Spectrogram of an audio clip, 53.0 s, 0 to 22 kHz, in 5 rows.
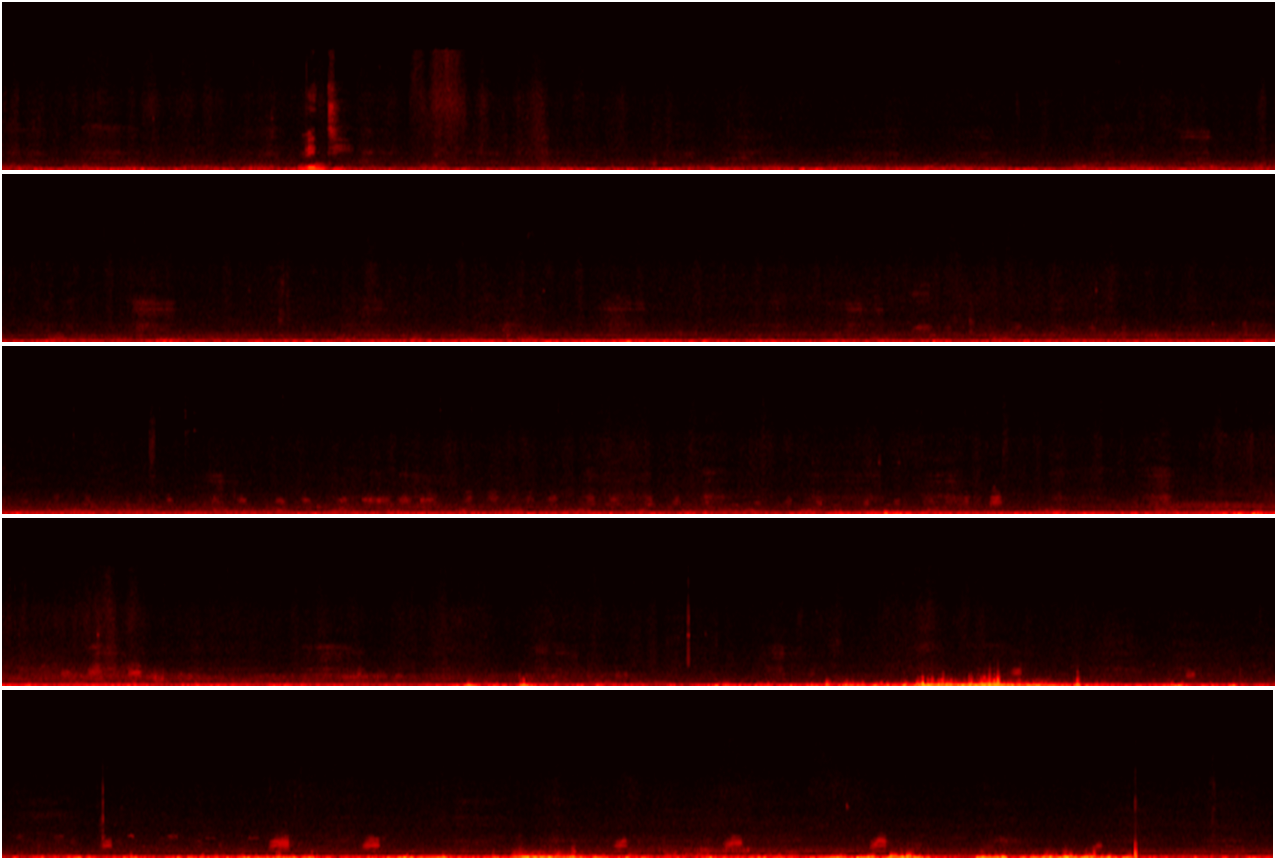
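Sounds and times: ducks quacking: 0:22.5 - 0:30.2, 0:32.2 - 0:33.5.

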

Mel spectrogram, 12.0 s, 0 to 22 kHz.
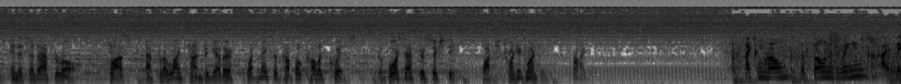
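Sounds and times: electrical mains hum: 0:00.0 - 0:12.0
woman speaking: 0:09.9 - 0:12.0.

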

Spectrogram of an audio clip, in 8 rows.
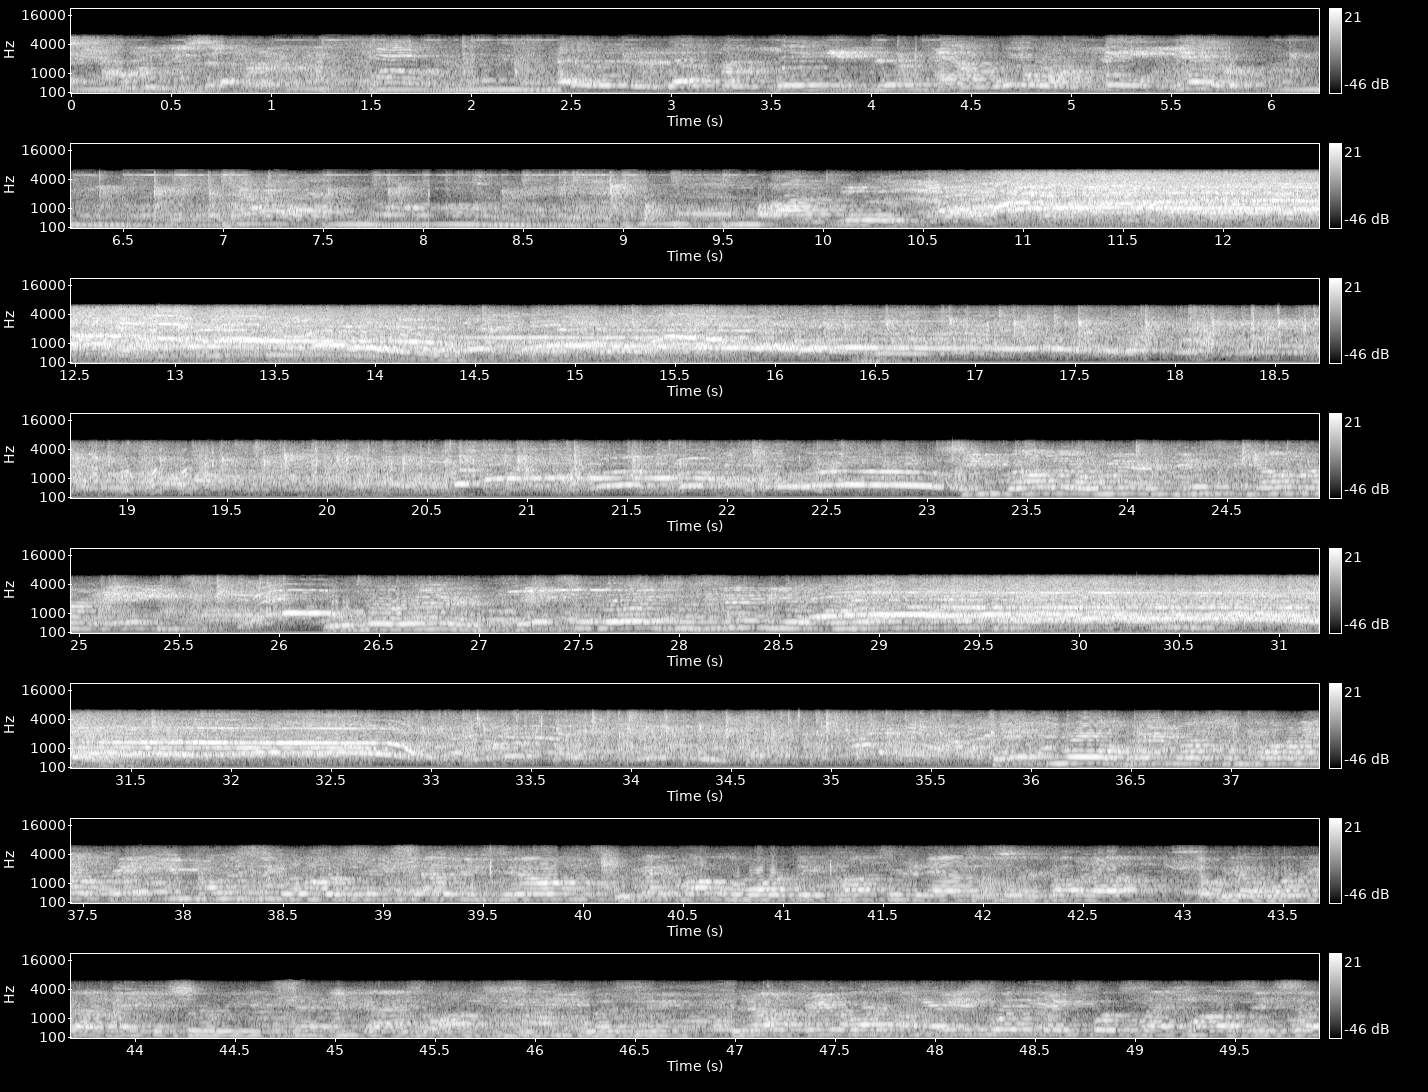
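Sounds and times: shouts and chatter: 0:10.3 - 0:19.4, 0:20.4 - 0:23.8, 0:25.6 - 0:39.5
crowd cheering: 0:10.4 - 0:38.5
high-pitched screams and whoops: 0:10.5 - 0:17.9, 0:20.6 - 0:23.1, 0:25.8 - 0:26.4, 0:28.6 - 0:34.5.

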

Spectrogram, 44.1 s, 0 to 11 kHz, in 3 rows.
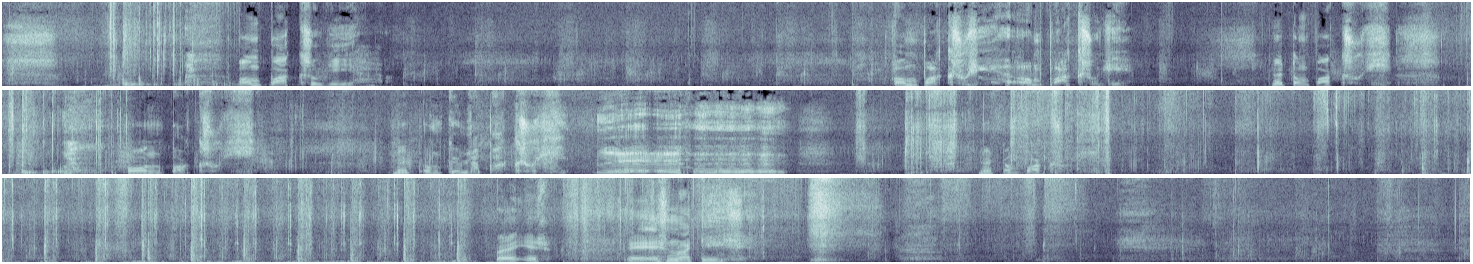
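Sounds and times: boots stepping on frozen ice: 0:00.0 - 0:12.5, 0:13.3 - 0:21.9, 0:23.2 - 0:37.5.

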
